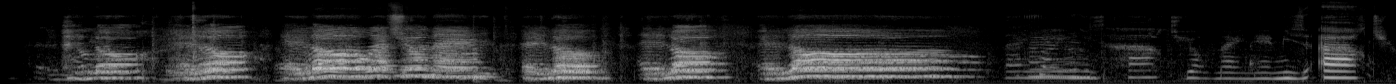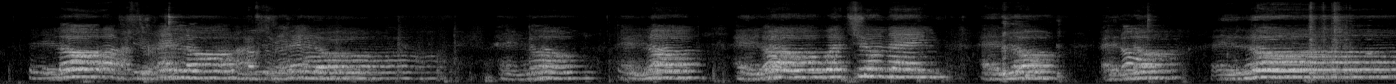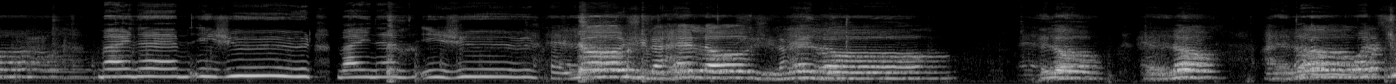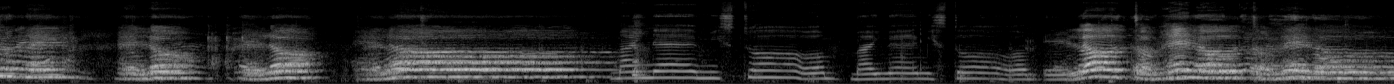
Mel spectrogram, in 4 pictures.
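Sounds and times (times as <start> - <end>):
vocals: 0.4 - 55.8.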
